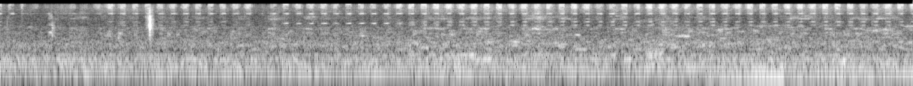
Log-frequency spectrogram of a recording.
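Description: Faint hiss and low hum of an open video-call audio line, with a single sharp click about a second in.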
